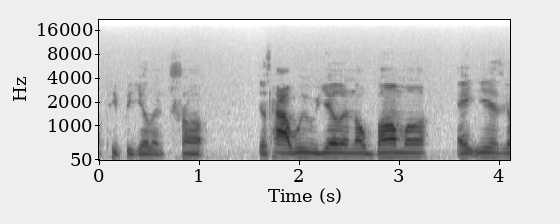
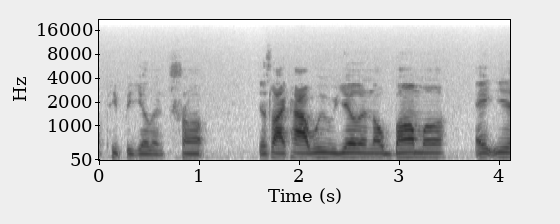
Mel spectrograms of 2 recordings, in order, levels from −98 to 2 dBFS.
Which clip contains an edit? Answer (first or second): first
